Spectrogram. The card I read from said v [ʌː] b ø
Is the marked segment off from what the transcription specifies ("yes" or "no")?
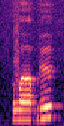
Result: no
